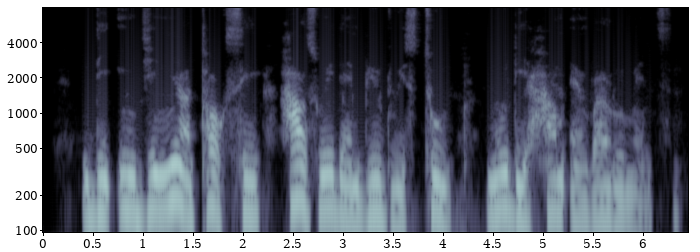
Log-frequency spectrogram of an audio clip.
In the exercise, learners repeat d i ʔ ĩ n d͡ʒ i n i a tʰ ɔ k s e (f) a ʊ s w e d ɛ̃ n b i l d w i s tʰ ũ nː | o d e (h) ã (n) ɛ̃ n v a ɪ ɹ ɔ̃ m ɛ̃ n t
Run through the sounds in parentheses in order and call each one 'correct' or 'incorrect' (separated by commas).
incorrect, correct, incorrect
